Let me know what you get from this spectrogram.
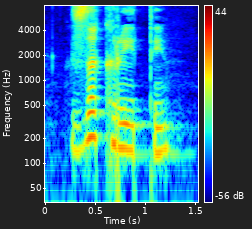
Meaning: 1. to cover 2. to close, to shut 3. to turn off, to shut off (:tap, valve)
- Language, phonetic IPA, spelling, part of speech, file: Ukrainian, [zɐˈkrɪte], закрити, verb, Uk-закрити.ogg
